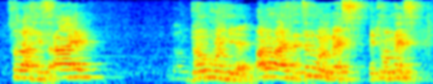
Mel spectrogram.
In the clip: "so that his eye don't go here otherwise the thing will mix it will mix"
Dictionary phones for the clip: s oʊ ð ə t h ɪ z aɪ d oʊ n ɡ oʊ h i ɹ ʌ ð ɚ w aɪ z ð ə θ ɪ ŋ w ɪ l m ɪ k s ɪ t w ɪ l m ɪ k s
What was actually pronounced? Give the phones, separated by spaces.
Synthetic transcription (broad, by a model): s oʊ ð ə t h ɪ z aɪ d oʊ n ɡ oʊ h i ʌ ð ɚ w aɪ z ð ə t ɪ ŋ w ɪ l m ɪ s ɪ t w ɪ l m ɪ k s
